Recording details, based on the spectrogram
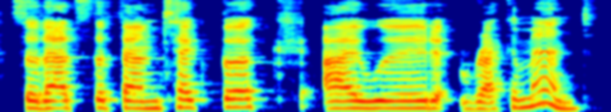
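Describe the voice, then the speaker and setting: A woman from New Jersey in her thirties, a bubbly investor talking as a podcast guest, her voice leaping up when she quotes people. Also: a little slow. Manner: bubbly, animated, jumps up in pitch when quoting people. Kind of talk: podcast interview.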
